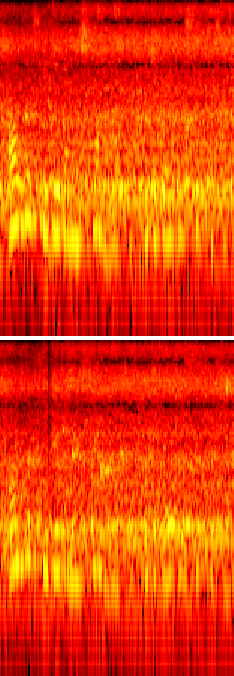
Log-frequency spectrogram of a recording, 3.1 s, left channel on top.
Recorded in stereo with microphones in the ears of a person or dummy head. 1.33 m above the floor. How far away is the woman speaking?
About 1.0 m.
